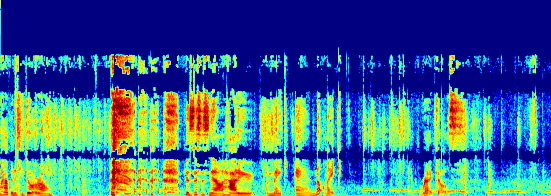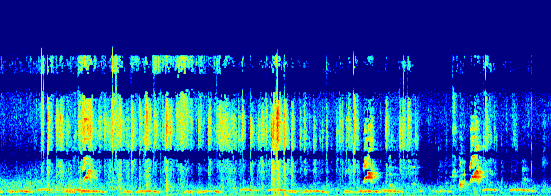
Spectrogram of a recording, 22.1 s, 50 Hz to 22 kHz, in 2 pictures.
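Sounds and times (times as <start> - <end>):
doves cooing: 0.0 - 22.0
small bird chirping: 7.2 - 16.6.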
